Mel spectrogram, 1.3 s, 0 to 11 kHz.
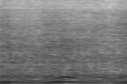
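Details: Honda Passion motorcycle whose cylinder bore failed by 16,000 km: revs rise and fall with a rough, loose, hollow engine note, alongside heavy exhaust smoke and an abnormal engine sound. The finding is a worn cylinder bore.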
